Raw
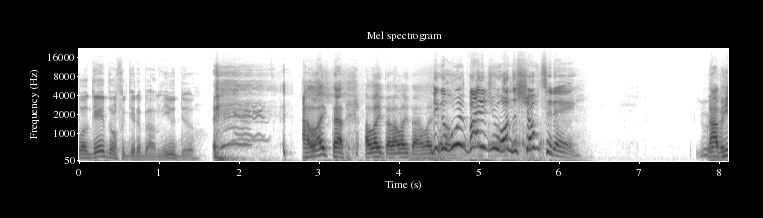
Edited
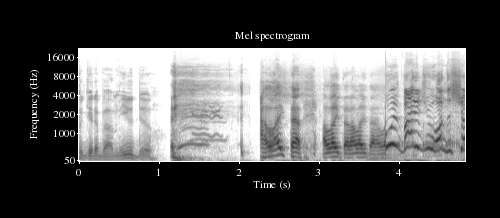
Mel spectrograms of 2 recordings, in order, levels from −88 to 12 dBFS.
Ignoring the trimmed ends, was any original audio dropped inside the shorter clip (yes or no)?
yes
